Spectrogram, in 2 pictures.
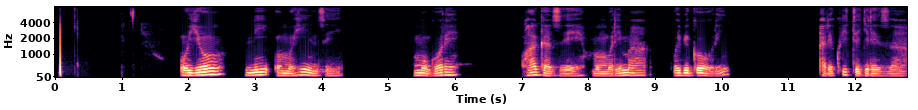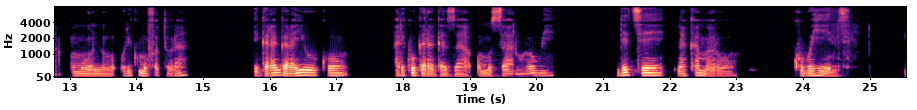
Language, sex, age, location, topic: Kinyarwanda, male, 18-24, Nyagatare, agriculture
